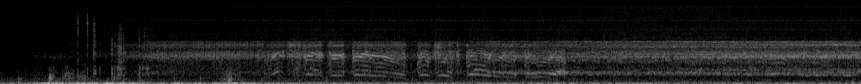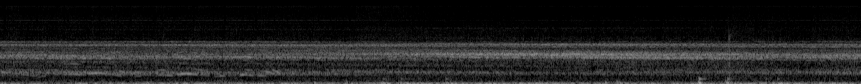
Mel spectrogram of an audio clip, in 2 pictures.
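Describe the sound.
Steady whooshing radio jamming noise fills the whole stretch, a loud hissing band of static over radio communications recorded during an ongoing invasion. Faint, garbled voice transmissions and brief warbling tones early on are partly buried beneath it.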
